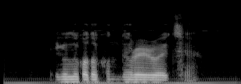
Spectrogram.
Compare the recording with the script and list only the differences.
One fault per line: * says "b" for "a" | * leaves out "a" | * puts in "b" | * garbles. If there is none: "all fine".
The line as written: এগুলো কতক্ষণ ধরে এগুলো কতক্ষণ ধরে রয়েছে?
* leaves out "এগুলো কতক্ষণ ধরে"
